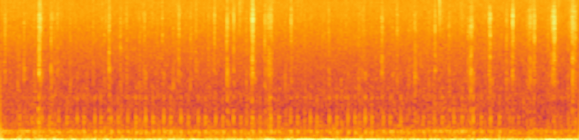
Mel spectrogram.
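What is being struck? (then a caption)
Paper sheets on a clipboard, tapped with a felt-tip marker. A Sharpie marker's felt tip taps rapidly on a stack of white paper on a clipboard, stippling dot shading. Quick, light, dry ticks with bright, crisp edges come in a steady patter over a low, constant rumble.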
